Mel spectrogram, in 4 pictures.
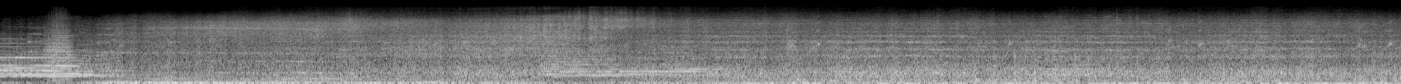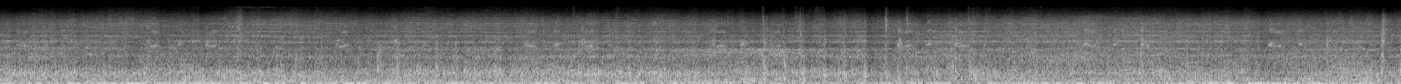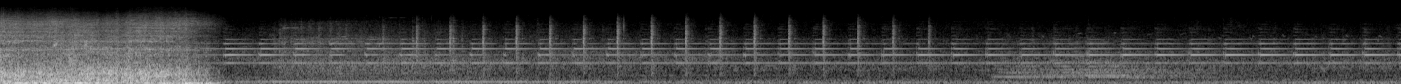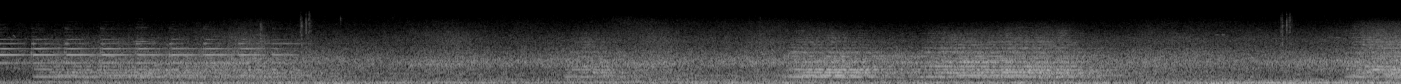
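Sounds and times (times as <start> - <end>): grade-crossing warning bell ringing: 0.0 - 45.8
train wheels rumbling on rail: 0.0 - 56.0.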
